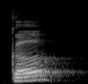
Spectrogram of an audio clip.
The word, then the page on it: k: sanskrit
